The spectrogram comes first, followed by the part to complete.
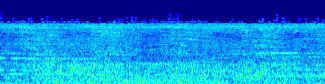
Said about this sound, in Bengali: শেষ ট্রেনের হুইসল বাজিয়ে ছুটে যাওয়া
